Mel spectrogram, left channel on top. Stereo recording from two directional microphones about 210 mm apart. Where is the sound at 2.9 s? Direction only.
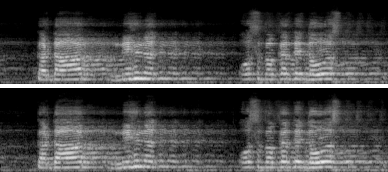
15° left (ahead or behind).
